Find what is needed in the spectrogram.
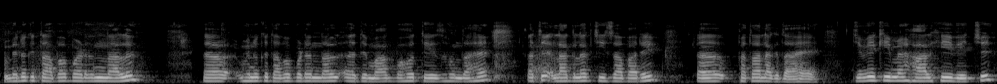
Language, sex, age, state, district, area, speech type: Punjabi, male, 18-30, Punjab, Tarn Taran, rural, spontaneous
